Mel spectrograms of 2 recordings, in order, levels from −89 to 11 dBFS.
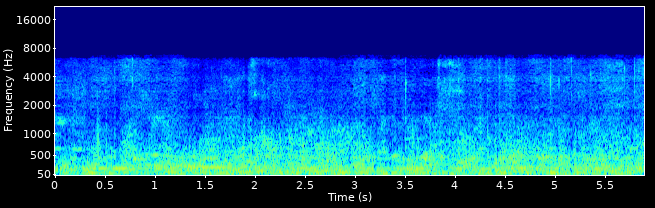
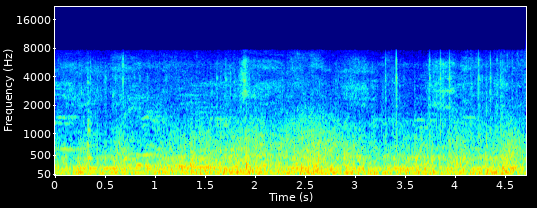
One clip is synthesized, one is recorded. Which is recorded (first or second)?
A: second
